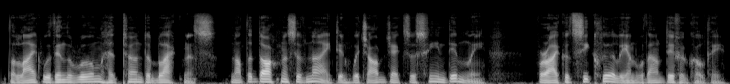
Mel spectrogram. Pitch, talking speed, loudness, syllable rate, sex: 100 Hz, 230 wpm, -20 LUFS, 6.1 syllables/s, male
